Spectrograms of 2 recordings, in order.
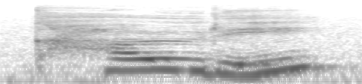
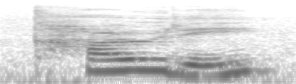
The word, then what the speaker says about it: Kauri: It doesn't change into ow, so it's not Kauri and it's not Tauranga. It's au. Kauri and Tauranga. Kauri and Tauranga.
